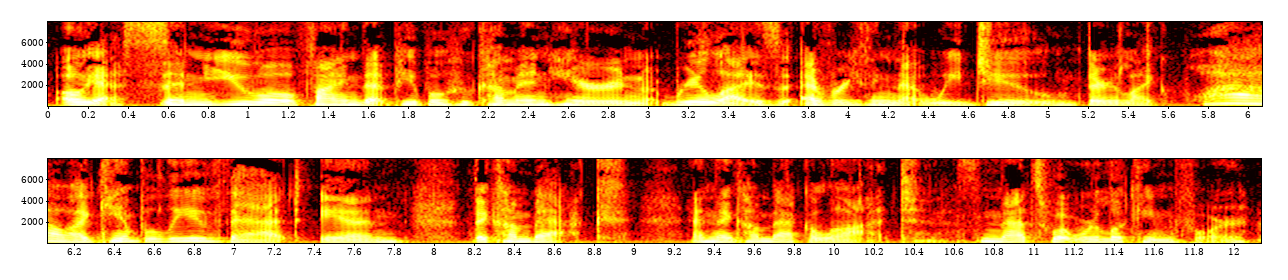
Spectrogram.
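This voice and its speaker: A woman's voice: on the low side, normal speed, darkish tone. A young adult woman from Iowa, a public librarian, talking upbeat and in detail as an interview guest. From Iowa, USA.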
